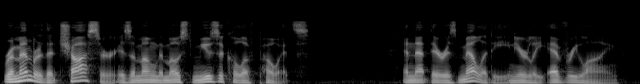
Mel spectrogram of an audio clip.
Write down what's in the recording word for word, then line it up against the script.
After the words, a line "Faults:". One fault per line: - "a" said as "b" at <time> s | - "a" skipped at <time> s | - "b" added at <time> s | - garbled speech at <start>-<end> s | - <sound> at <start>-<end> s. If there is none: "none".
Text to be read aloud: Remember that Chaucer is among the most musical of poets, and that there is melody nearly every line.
Remember that Chaucer is among the most musical of poets, and that there is melody nearly every line.
Faults:
none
